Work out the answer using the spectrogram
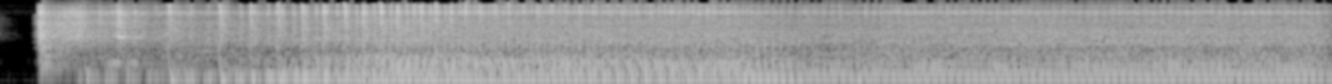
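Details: Craftsman snowblower after replacing a fouled spark plug (new plug gave spark, so the coil is good): a quick pull catches at once and settles into a steady, even single-cylinder idle with no misses; it now starts and runs properly.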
